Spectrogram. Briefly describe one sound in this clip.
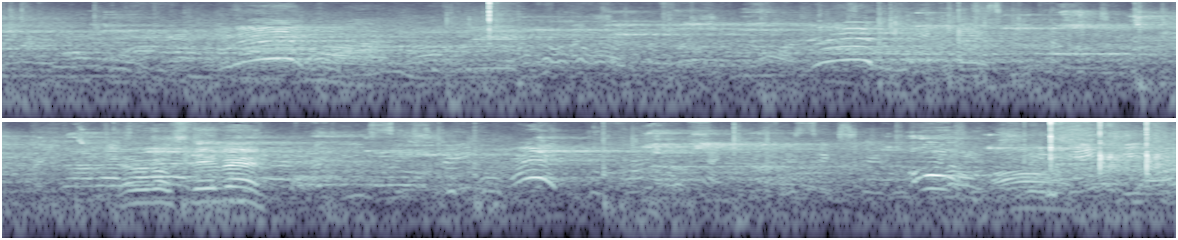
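Basketball shoes squeak sharply on a gym floor, echoing in a large hall.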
